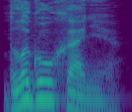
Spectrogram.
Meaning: fragrance, aroma (a pleasant smell)
- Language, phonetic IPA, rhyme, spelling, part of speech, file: Russian, [bɫəɡəʊˈxanʲɪje], -anʲɪje, благоухание, noun, Ru-благоухание.ogg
